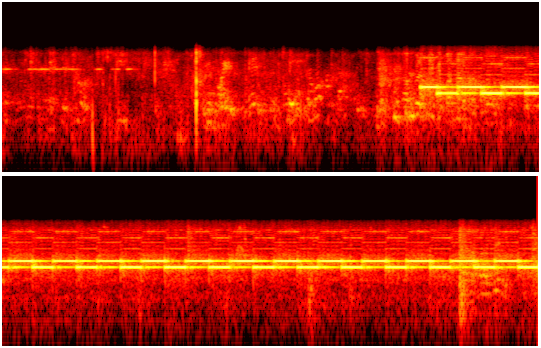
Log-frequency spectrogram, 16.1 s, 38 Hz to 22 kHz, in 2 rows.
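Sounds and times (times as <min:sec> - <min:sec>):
fire alarm two-tone hi-lo signal: 0:06.3 - 0:16.0.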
